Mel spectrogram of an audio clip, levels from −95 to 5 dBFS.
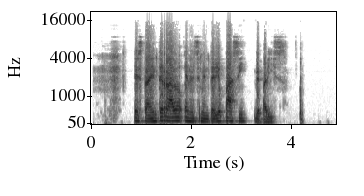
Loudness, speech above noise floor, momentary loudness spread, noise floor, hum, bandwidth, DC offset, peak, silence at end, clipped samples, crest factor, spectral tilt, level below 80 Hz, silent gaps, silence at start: -10 LUFS; 48 dB; 17 LU; -58 dBFS; none; 15.5 kHz; under 0.1%; 0 dBFS; 0.65 s; under 0.1%; 12 dB; -5 dB/octave; -38 dBFS; none; 0.2 s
